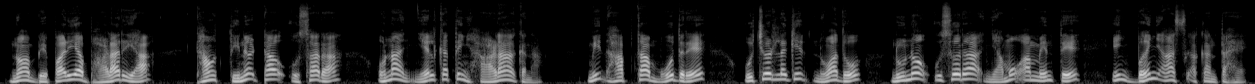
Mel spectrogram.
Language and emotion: Santali, surprised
